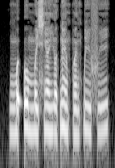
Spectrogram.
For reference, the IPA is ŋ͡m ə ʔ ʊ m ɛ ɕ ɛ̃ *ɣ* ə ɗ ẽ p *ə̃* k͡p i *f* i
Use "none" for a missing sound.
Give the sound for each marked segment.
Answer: j, ɛ̃, f

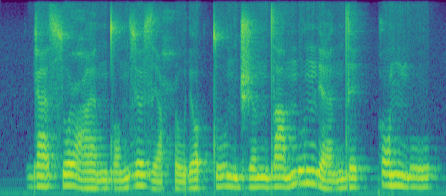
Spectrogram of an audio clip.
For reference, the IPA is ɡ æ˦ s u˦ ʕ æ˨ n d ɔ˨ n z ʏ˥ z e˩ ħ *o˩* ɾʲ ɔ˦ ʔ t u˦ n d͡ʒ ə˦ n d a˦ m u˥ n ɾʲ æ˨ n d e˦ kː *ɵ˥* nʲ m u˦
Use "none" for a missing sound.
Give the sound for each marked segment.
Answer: u˩, ɔ˥

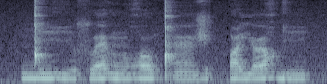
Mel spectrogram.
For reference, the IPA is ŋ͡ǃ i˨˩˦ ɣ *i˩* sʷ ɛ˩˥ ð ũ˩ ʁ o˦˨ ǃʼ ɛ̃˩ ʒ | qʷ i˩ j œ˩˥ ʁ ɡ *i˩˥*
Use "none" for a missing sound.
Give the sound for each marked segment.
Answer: i˩, i˩

